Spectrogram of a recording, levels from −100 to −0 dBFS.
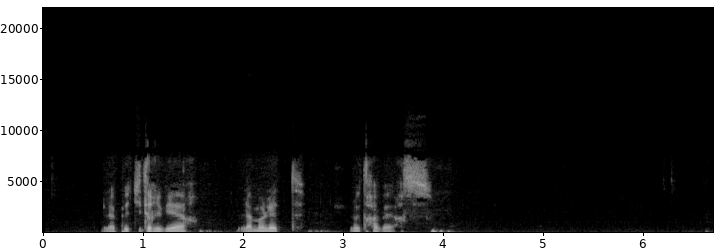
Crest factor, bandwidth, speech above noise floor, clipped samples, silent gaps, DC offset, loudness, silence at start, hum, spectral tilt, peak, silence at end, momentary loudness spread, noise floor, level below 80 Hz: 24 dB; 9.4 kHz; 48 dB; under 0.1%; none; under 0.1%; -39 LUFS; 0.6 s; none; -4.5 dB/octave; -18 dBFS; 2.65 s; 13 LU; -86 dBFS; -62 dBFS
